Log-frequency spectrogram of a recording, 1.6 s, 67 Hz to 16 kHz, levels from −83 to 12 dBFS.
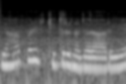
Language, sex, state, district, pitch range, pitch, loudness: Hindi, female, Uttar Pradesh, Hamirpur, 195-250 Hz, 230 Hz, -13 LUFS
